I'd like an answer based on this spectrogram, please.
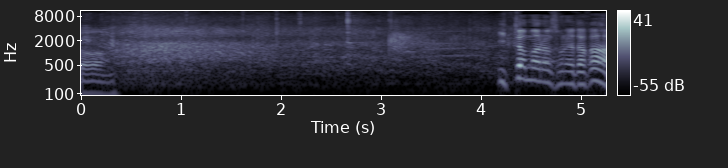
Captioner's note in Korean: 웃음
